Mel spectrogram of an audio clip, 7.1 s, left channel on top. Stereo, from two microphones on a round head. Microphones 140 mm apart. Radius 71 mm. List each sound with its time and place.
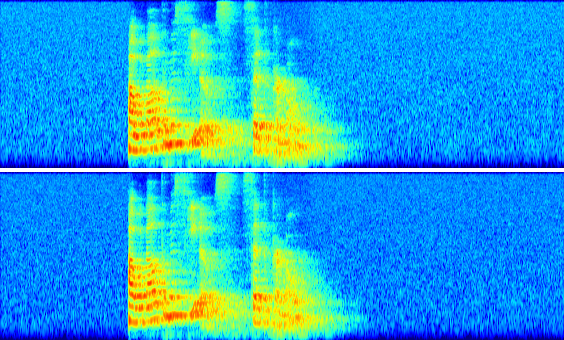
1.6 s a woman speaking: 40° right (ahead or behind), 0.6 m; by 3.8 s 70° right (ahead or behind), 1.6 m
